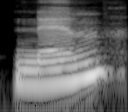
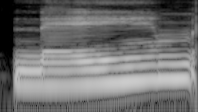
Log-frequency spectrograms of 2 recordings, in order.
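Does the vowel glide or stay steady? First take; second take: steady; glides. First: The vowel stays short and steady without gliding. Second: The vowel glides and is held longer. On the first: The speaker calls it wrong. "you might just say nem" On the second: The speaker calls it right. "sliding name and holding that a longer time"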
